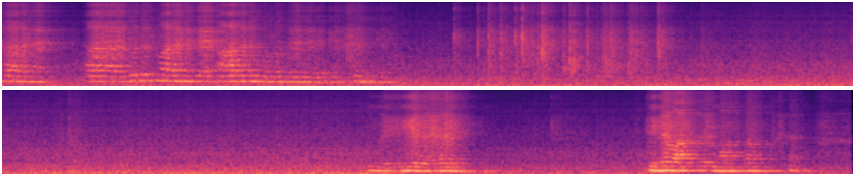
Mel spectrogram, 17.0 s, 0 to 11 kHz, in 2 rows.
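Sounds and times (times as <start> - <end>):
room hiss: 0.0 - 17.0.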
